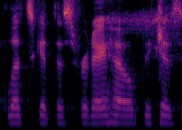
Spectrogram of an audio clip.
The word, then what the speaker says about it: verdejo: yes and it is verdejo yes spelled v-e-r-d-e-j-o but obviously the j is silent so it's like verde ho like ho ho ho like santa claus um but yeah it's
